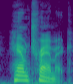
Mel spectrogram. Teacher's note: But Jim has written in to say, in case you need to cover events there again, the city of Hamtramck is pronounced as if there is a vowel in the last syllable, as in Hamtramck, with emphasis on the middle syllable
